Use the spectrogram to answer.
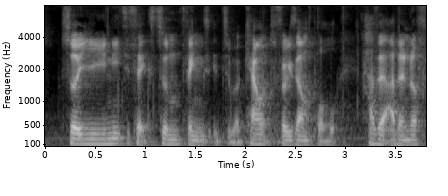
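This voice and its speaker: The speaker talks at a fairly quick pace with a Yorkshire accent. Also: man. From Barnsley, South Yorkshire, England. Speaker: digital marketing consultant. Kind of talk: screen-share tutorial talk. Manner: casual, with frequent fillers.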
